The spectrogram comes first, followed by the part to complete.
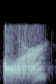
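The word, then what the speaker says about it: אור: with Hebrew letters, you have the word Aleph Vav Resh, which is pronounced or, which means light, in two places in the same grouping of letters.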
